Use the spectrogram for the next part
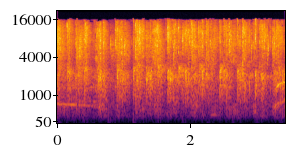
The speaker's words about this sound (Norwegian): Tusen takk for invitasjonen. Kan vi høre en ordentlig applaus, for vi ikke vant til å... Yes!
